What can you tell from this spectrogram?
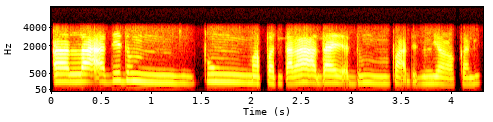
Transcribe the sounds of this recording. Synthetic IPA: alaʔd̪idumpuŋmapant̪aɾadaj̰dumpa̰ʔd̪idumjaɾakani

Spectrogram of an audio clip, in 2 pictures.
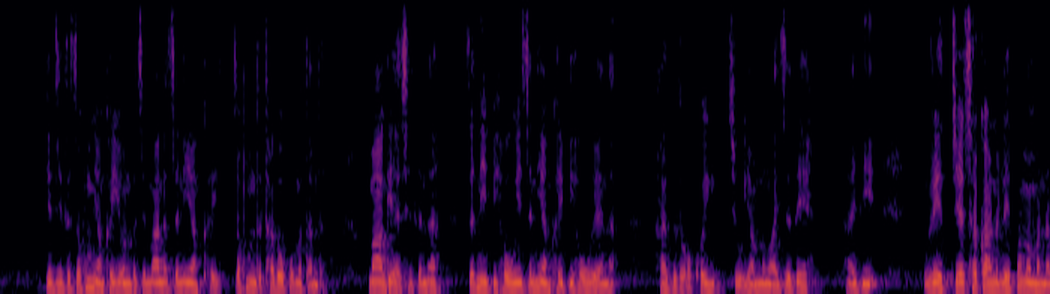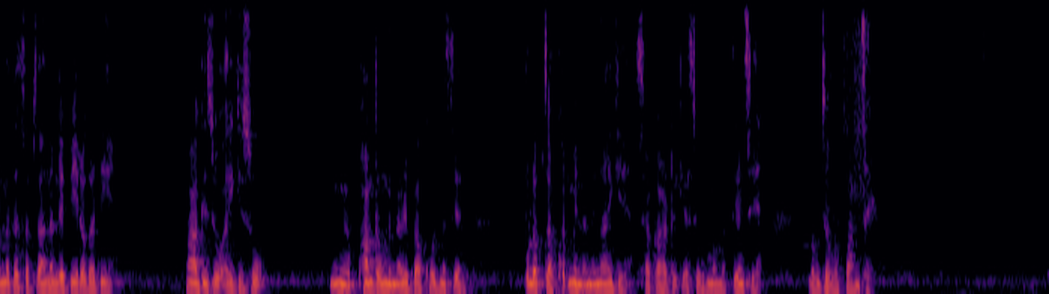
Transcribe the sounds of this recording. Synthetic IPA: kezidɐt͡ʃɐɦumjaŋkʰɐjːonbɐzemanɐt͡ʃɐnijaŋkʰɐjt͡ʃɐhumdɐtʰadok̚pɐmɐtɐmdɐ | maɡiɐsidɐnɐ | t͡ʃɐnipiɦɐwit͡ʃɐnijaŋkʰɐjpiɦɐwijajnɐ | hajbɐdɔʔɐ̰kʰojz̥ujamnuŋajzɐde | hajdi | ɾet̚zesɐɾkaɾnɐlepːɐmɐmɐnɐmɐdɐt͡ʃɐp̚sanɐlepiɾɐɡɐdi | maɡizuʔɐjɡisu | pʰamtawminɐɾibɐːkʰojmɐsen | pulɐp̚t͡ʃawkʰɐt̚minɐniŋajɡisɐɾkaɾdɐɡiɐsiɡumɐmɐteŋse | lɐwzɐβɐpanzaj

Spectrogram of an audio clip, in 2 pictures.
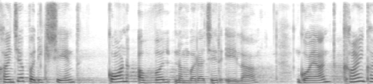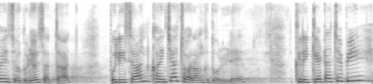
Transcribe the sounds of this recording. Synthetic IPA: kʰə̃jt͡ɕepəɾikʂent̪ | kɔɳəʋːəlnəmbəɾat͡ɕeɾela | ɡɔjãnt̪kʰə̃jkʰə̃jd͡zʱəɡɽjɔd͡zat̪at̪pulisankʰə̃jt͡ɕjat͡sɔɾãŋkd̪oɽle | kɾikeʈat͡ɕebiː

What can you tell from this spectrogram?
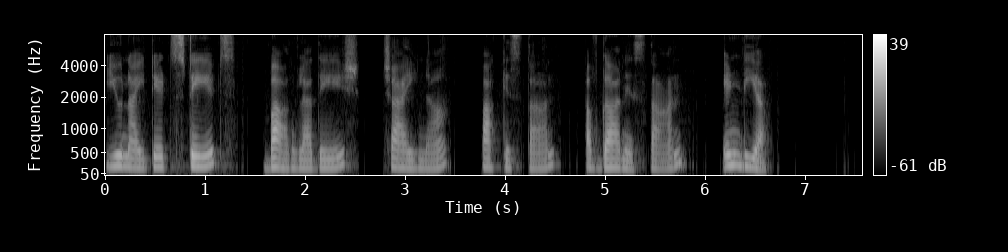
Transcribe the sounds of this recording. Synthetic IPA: junaːɪʈeɖsʈeːʈs | bãːŋɡlaːd̪eːʃ | t͡ʃaːɪna | paːkɪst̪aːn | ɐfɡaːnɪst̪aːn | ɪɳɖijaː

